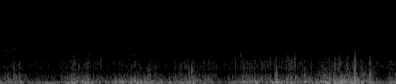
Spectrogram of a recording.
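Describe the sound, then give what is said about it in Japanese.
Strong wind buffets the microphone outdoors while walking, in continuous low, rumbling gusts, thudding and roaring for the whole stretch with no voices. “おっとおっと風が風がきついですね”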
